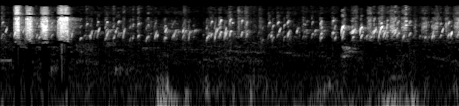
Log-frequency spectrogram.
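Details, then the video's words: European goldfinch song for training songbirds: a fast, high, tinkling twitter of bright chirps, opening with a loud harsh burst before the twittering settles into quick runs. "integrated stimulation suitable for all songbirds for goldfinches"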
